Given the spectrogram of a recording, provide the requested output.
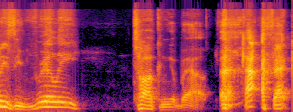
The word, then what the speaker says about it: Phat: he really talking about fat cats and it and and it's and and it's spelled p a t oh pretty hot and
